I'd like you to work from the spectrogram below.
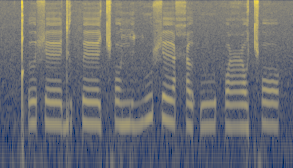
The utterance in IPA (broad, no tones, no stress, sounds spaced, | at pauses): ǃʼ əː ɬ ɛː d ɨ f ɛː cʰ ɔ ɲ ə ʎ u ɬ ɛː ħ ə ʔ uː h ɔ ʕ ɔ cʰ ɔ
